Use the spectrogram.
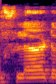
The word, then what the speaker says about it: flood: और FLOOD फ्लड में उच्चारण डबल ओ का उच्चारण हुआ है अ के रूप में फ्लड।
